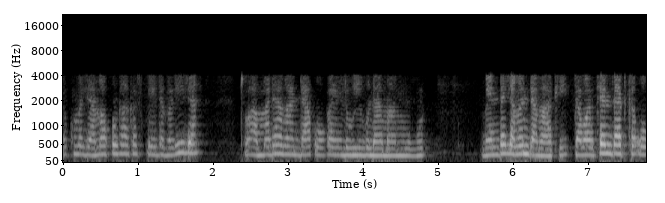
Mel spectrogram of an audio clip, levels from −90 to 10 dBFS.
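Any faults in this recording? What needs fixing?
Opus compression runs through the whole clip, likely from an encoder starved of bits. The sound points to a rate near 8 kbps in the codec's music-oriented CELT mode, narrowed to narrowband. With so little data, the encoder keeps each band's overall energy but fills the fine detail with folded copies of lower bands and noise. The speech therefore turns rough, grainy and noisy, with heavy damage and nothing above 4.3 kHz. Encoding at a substantially higher bitrate, with wideband or fullband allowed, would prevent it.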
